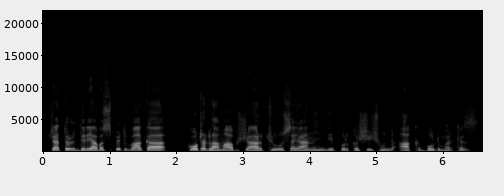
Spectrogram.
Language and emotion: Kashmiri, neutral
